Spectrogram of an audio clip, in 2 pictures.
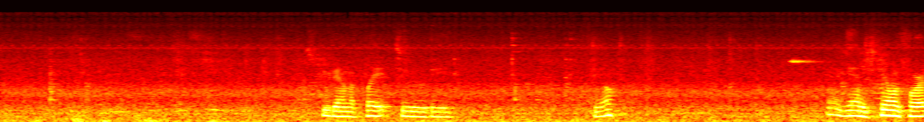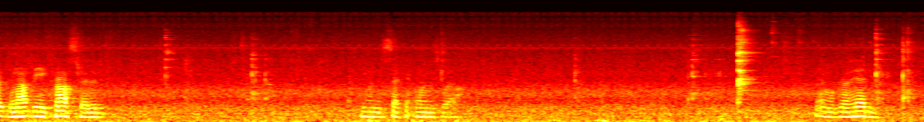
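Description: A metal bar clicks and rattles as hands handle it.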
